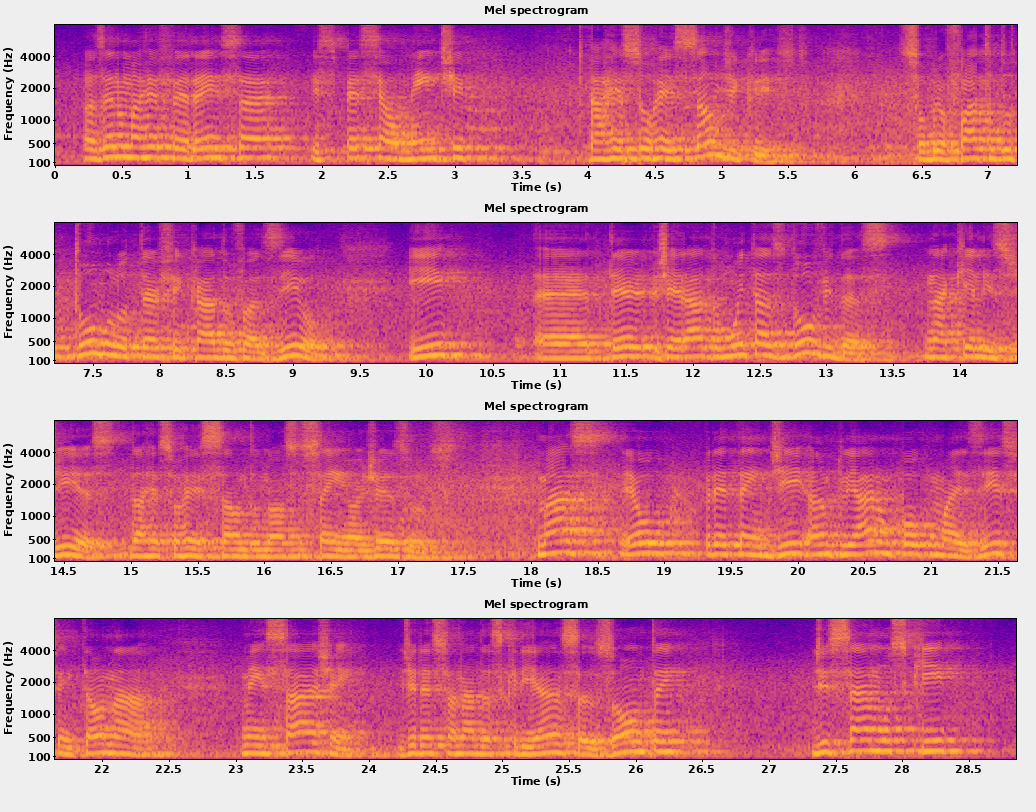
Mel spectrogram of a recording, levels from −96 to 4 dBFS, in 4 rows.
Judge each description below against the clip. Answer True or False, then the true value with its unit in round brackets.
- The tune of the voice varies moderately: True (4.1 semitones)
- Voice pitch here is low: False (190 Hz)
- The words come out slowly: True (100 wpm)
